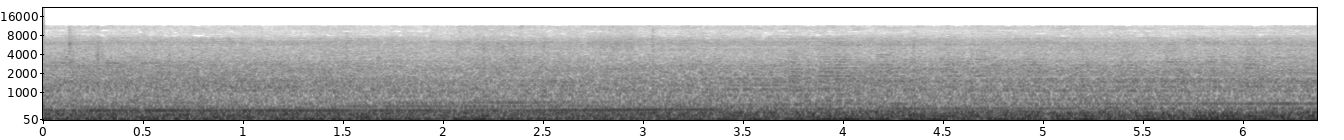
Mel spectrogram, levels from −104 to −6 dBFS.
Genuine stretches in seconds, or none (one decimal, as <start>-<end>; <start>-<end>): 0.0-6.4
